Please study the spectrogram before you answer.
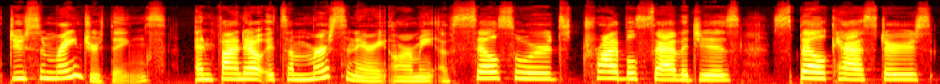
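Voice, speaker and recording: A woman's voice: a little high, fairly bright tone, no room sound, studio quality. A woman hosting a story show, reading a scripted narration of a tabletop adventure in a wry, dramatic way. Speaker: story podcast host.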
